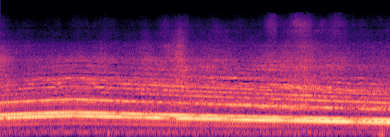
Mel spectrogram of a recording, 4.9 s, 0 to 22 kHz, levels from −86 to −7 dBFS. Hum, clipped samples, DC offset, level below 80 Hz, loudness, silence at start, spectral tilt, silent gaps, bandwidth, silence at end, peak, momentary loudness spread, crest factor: none; under 0.1%; under 0.1%; -50 dBFS; -16 LUFS; 0 s; -4.5 dB/octave; none; 14.5 kHz; 0 s; -4 dBFS; 3 LU; 12 dB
